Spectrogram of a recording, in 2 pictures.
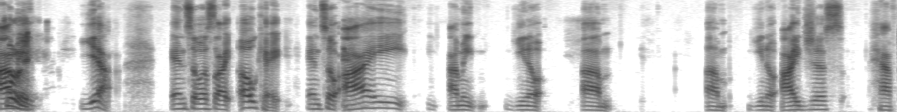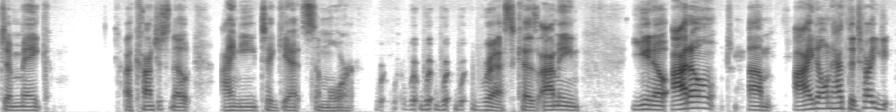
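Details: Adult male who stutters; stuttering.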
